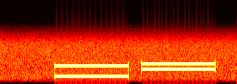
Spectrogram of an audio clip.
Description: Aircraft SELCAL, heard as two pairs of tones. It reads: CL-JM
